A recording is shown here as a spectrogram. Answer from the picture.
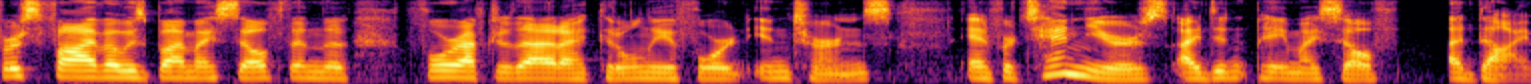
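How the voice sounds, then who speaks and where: At a moderate pace, a woman talks in a fairly low pitch with ordinary pitch variation, the sound dry and close with no echo on a very clean recording with a silent background. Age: 60s. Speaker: company founder. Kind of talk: interview conversation. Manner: animated.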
